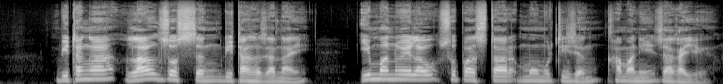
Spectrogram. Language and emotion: Bodo, neutral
